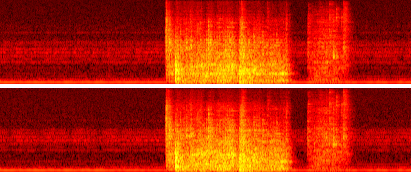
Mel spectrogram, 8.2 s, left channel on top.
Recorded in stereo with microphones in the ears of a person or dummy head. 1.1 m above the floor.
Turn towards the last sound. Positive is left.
turn(degrees=-20)  # may be behind; listen again after turning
